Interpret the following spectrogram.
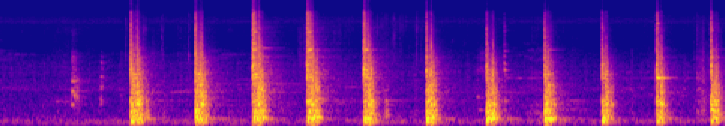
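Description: Cleaver chopping long beans on a wooden chopping board: a steady run of sharp chops, about two a second, starting about a second in.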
